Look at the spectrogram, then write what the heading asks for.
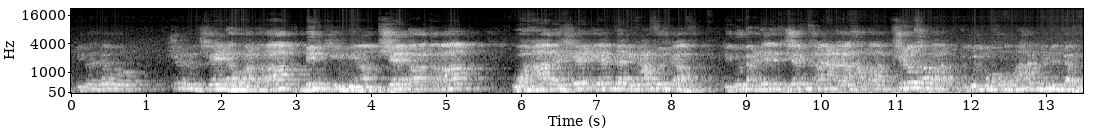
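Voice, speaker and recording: A man's voice: high voice, a little hiss or hum. A man with an Iraqi accent delivering a mourning sermon in a large hall. He asks the crowd questions and answers them himself. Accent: Iraqi Arabic. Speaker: preacher. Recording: echoey hall, distant mic.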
